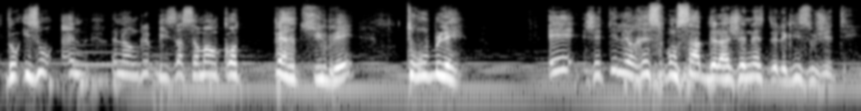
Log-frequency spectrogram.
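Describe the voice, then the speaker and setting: A man, a native Lingala speaker, preaching an impassioned sermon as pastor in a church, often rising to shouts. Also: high-pitched, lively intonation, brisk, faint music behind.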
